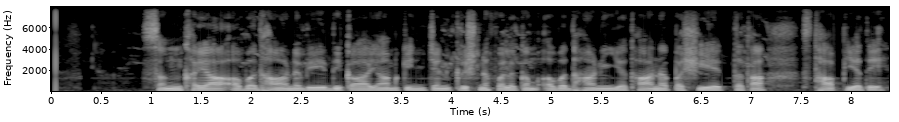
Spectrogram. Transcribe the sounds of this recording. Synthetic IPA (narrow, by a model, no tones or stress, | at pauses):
sɐŋkʰɐjaːʔɐʋɐd̪ʱaːnɐʋeːd̪ikaːjaːmkiɲt͡ʃɐnkɾɪʂɳɐfɐlɐkɐmɐʋɐd̪ʱaːnijɐt̪ʰaːnɐpɐʃjeːt̪ːɐt̪ʰaːst̪ʰaːpjɐt̪eː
